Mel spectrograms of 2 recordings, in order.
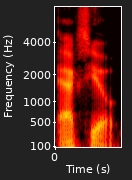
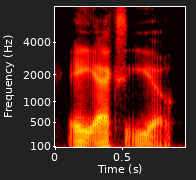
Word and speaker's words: ACCEO: It's written in all caps, ACCEO, but just so we're clear, it's pronounced Axio, Axe EO, right? And if we mention Logivision, that's Logi Vision. Log Vien. Got it. Axio and Logi Vision.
